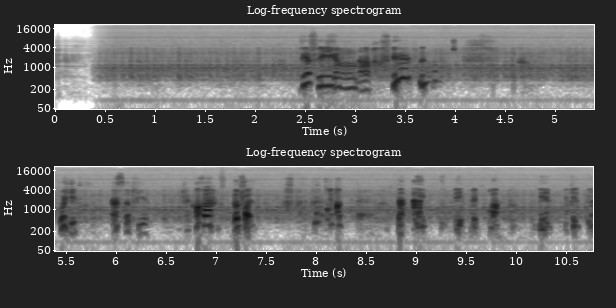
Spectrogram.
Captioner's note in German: Voice-over sehr schnell vorgespult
